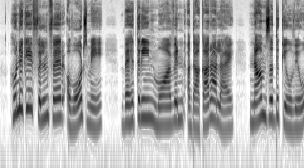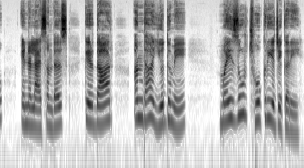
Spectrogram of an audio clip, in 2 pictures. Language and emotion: Sindhi, neutral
